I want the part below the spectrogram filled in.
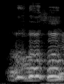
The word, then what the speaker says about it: onsen: Onsen, yes. Yes. Pronounce it. Onsen.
